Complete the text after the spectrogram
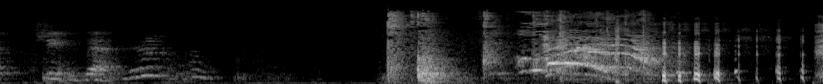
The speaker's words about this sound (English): The mom reacted well. The kids screamed and started running upstairs.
